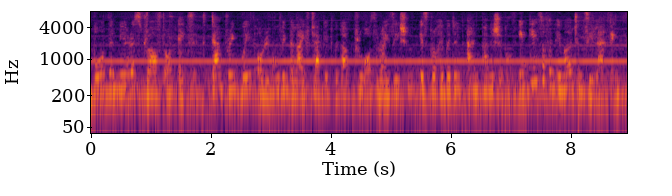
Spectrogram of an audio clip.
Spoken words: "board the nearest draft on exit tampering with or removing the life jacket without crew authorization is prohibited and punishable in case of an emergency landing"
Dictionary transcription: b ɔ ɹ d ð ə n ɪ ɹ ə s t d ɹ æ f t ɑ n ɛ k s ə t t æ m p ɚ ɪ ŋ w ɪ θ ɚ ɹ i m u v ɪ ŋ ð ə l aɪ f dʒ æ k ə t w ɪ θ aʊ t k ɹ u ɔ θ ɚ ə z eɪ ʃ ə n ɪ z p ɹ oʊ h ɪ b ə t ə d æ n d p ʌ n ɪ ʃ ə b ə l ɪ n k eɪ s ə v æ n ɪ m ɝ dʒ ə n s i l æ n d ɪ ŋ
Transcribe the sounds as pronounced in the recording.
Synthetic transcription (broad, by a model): b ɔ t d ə n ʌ ɹ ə s t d ɹ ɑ f t ɑ n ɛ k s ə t t æ m p ɚ ɪ ŋ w ɪ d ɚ ɹ i m u v ɪ ŋ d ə l aɪ f dʒ æ k ə t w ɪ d aʊ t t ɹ u ɔ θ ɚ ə z eɪ ʃ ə n ɪ z p ɹ oʊ h ɪ b ə t ə d æ n d p ʌ n ɪ ʃ ə b ə l ɪ n k eɪ s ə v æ n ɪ m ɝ dʒ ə n s i l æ n d ɪ ŋ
